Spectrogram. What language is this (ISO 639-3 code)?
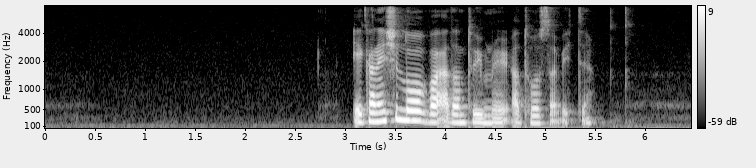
fao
